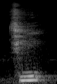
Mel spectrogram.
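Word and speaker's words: Χ: ക്രിസ്റ്റസ് മെസ്സേ എന്ന് പറയുന്നത് ഇതിന്റെ ഗ്രീക്ക് രൂപത്തില് എക്സിനെ ചി എന്നാണ് ഉച്ചരിക്കുന്നത്. ഇംഗ്ലീഷില എക്സ് ആയി ആ എക്സിനെ തെറ്റിദ്ധരിക്കുമ്പോഴാണ് ഗുണനവും നിരാരീകരണവും ഒക്കെ വരുന്നത് ഈഎക്സ് എന്ന് പറയുന്നത് ഏതാണ് ഗ്രീക്ക് ലെറ്റർ ആണ് എക്സ് അതിന ഉച്ചാരണം ചി എന്നാണ് അപ്പോ ഓർത്തിരിക്കുക ഈ എക്സിനെ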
